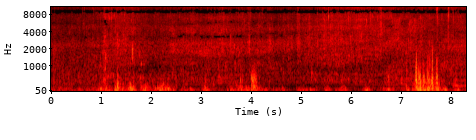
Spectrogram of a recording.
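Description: Wind buffeting a phone microphone: an uneven low rumble that swells in gusts about a second in, again near the middle and strongest near the end.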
